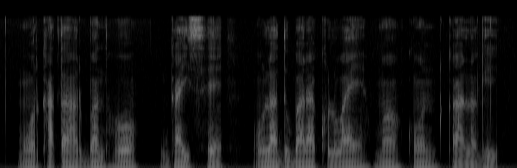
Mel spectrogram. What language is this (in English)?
Chhattisgarhi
